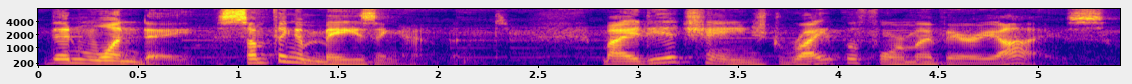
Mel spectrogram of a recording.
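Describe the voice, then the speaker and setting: This is an animated children's read-aloud: a male teacher reads a storybook to students at normal speed, his bright mid-pitched voice very expressive and pitched straight at young listeners. Soft music plays faintly behind him.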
